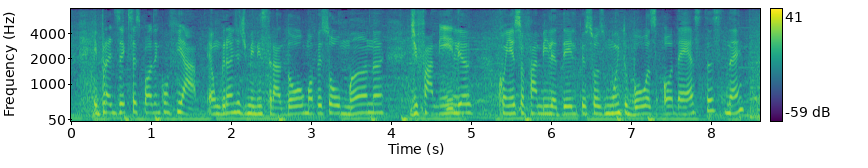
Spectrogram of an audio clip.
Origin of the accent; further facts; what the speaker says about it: Resende Costa, Minas Gerais, Brazil; eu sou de Resende Costa, né?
